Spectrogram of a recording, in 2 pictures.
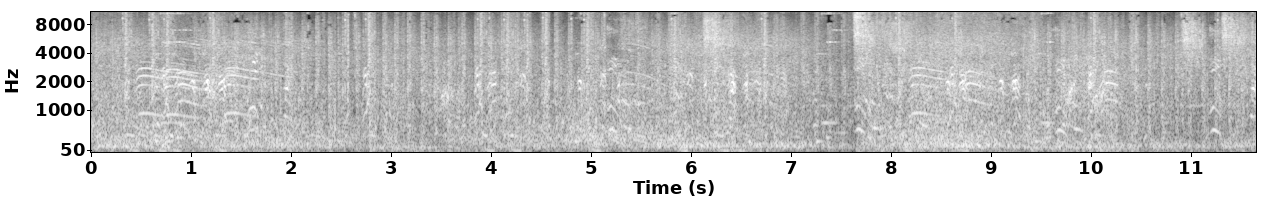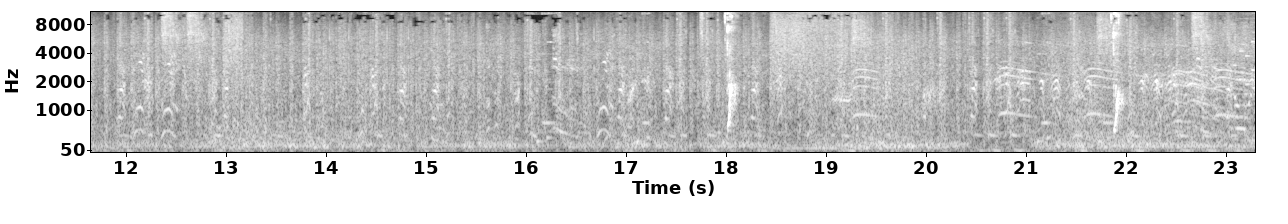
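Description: Gunfire and explosions crackle and boom in a busy battle.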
